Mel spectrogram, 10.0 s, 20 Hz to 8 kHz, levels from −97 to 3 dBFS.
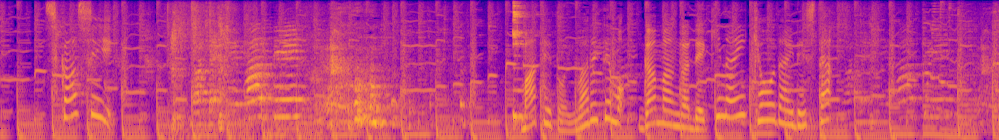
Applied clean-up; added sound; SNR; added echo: none; Cowbell; 5 dB; none.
